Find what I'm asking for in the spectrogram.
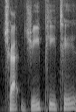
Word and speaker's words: ChatGPT: And so this is how I feel about this ChatGPT.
